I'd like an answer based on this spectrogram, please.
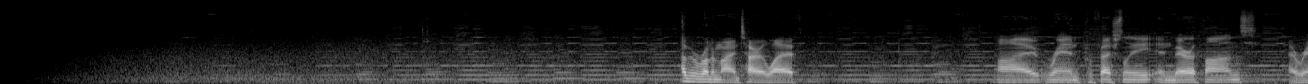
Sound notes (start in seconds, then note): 0.8 wind blowing; 2.3 dramatic orchestra music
